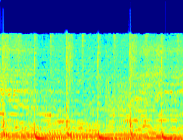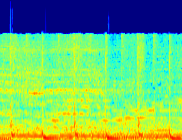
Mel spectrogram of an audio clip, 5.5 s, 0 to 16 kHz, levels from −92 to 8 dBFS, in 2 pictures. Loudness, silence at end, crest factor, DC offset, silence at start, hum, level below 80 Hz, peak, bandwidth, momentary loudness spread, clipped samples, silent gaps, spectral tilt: -13 LUFS; 0 s; 12 dB; under 0.1%; 0 s; none; -14 dBFS; 0 dBFS; 6.8 kHz; 2 LU; under 0.1%; none; -5.5 dB/octave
